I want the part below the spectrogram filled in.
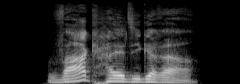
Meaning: inflection of waghalsig: 1. strong/mixed nominative masculine singular comparative degree 2. strong genitive/dative feminine singular comparative degree 3. strong genitive plural comparative degree
- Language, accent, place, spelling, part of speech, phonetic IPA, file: German, Germany, Berlin, waghalsigerer, adjective, [ˈvaːkˌhalzɪɡəʁɐ], De-waghalsigerer.ogg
